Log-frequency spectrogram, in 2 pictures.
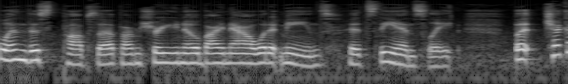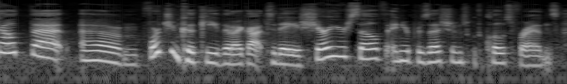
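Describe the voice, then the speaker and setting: A young woman chatting in a casual vlog, animated and playfully indignant. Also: on the low side, moderate pace. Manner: animated, exaggerated indignation, sing-song. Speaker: vlogger.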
